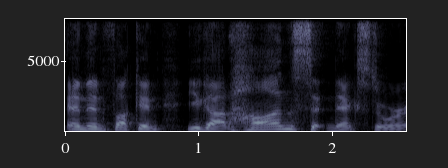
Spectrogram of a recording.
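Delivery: normal talking voice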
